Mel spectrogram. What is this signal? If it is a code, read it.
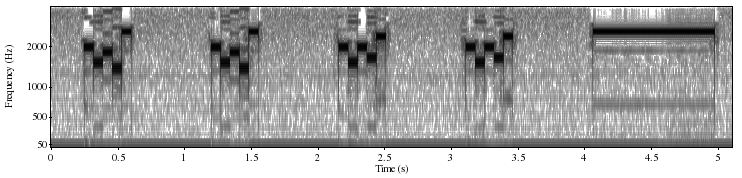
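Five-tone selective call (ZVEI), heard as quick runs of five tones, tones of about 70 ms. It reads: 85744 85744 85860 85860
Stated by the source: ZVEI selective call received by SDR, from feuerwehr-orlamuende.org fire brigade audio archive.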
